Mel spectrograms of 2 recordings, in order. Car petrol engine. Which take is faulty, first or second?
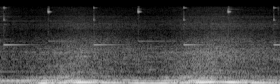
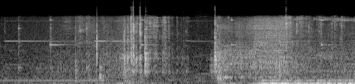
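second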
